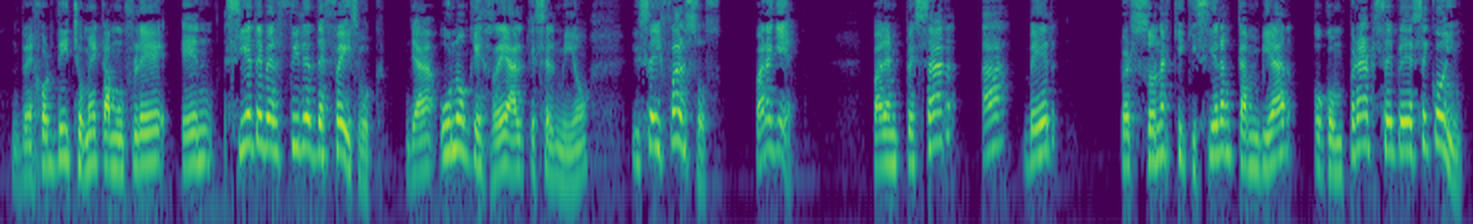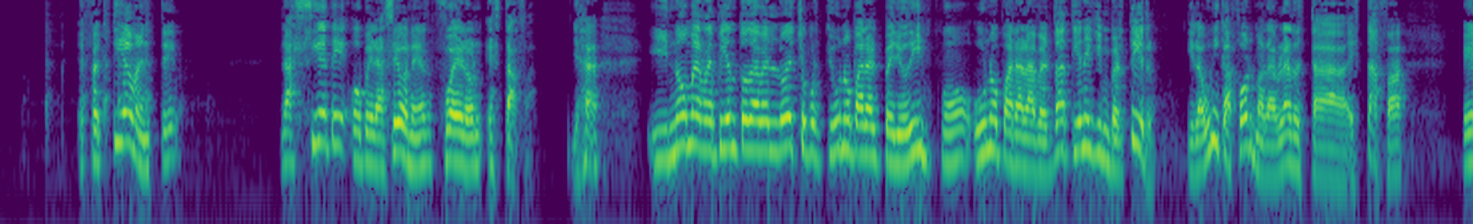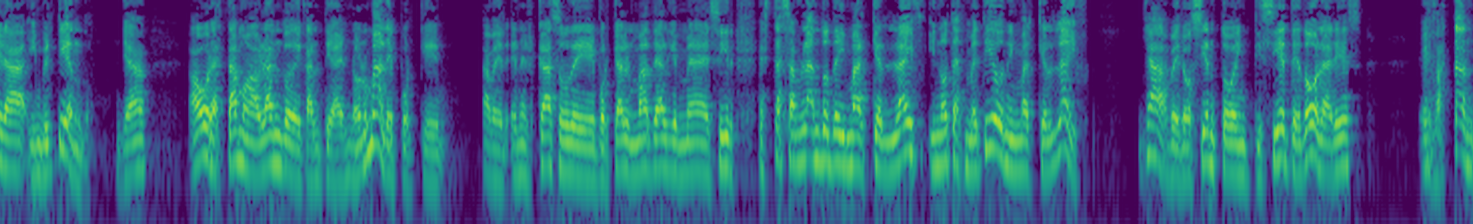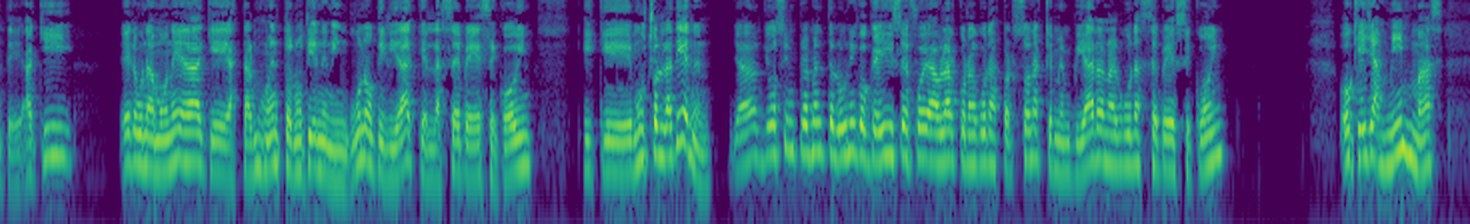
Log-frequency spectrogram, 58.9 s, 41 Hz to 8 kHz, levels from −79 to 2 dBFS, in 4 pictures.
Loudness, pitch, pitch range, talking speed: -17 LUFS, 175 Hz, 150-215 Hz, 160 wpm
